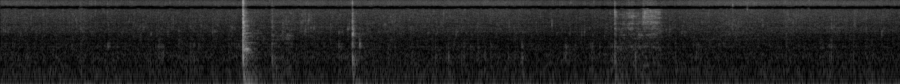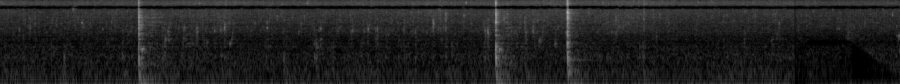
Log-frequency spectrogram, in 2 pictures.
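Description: Falafel deep-frying in hot oil, a faint steady sizzle, with a few light clicks of a metal slotted spoon against the pan.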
